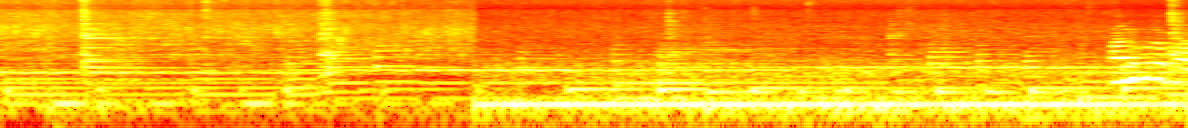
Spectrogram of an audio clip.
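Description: Potatoes fry in hot oil with salt and turmeric, a steady close sizzle that thickens partway through, with occasional clinks of a utensil stirring the pan.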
